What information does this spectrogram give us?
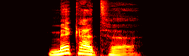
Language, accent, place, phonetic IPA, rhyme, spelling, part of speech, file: German, Germany, Berlin, [ˈmɛkɐtə], -ɛkɐtə, meckerte, verb, De-meckerte.ogg
- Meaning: inflection of meckern: 1. first/third-person singular preterite 2. first/third-person singular subjunctive II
